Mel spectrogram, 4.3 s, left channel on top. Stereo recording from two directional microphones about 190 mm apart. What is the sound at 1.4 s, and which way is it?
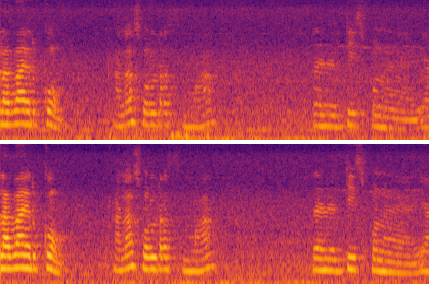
Speech, 55° right (ahead or behind).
